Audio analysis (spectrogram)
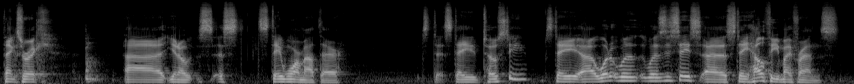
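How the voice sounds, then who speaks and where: Thirties guy bantering on a podcast, teasing, medium pitch voice. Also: a little slow, fairly bright tone, a little hiss or hum. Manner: joking, teasing. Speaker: podcast co-host. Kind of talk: casual comedic banter. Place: small home room, video call.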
